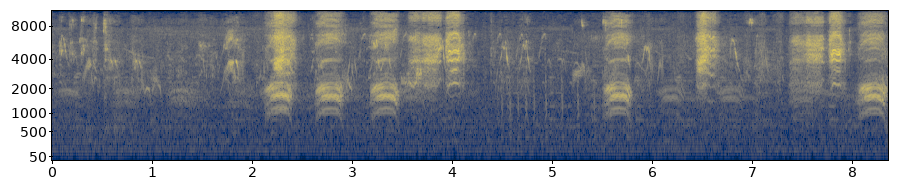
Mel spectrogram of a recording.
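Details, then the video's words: Black drongo repeating nasal, rasping notes with a ringing harmonic tone, several in quick succession, along with scratchy buzzes. "Black drongo Strange Call / Sound"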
